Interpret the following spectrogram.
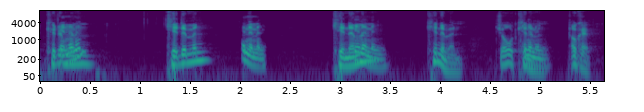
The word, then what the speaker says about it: Kinnaman: his last name as how do you spell pronounce Joel's last name? Is it Kidman? Kiddman. Kiddman. Kinnaman.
